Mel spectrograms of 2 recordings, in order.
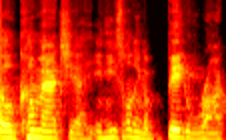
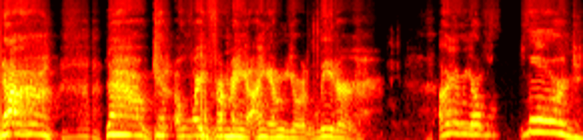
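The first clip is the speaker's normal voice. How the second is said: high, terrified, panicked screaming; 5 semitones higher than usual. Narrator voicing a leader surrounded and bitten by wolves, screaming. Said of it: "As he starts to scream".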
